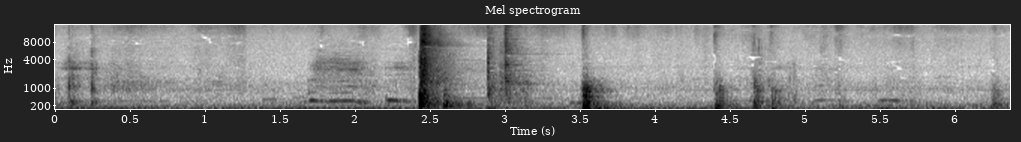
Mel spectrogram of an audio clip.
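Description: A basketball thudding several times at uneven intervals, heard from a distance, with the loudest thud about two and a half seconds in.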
